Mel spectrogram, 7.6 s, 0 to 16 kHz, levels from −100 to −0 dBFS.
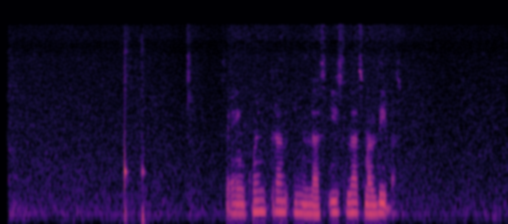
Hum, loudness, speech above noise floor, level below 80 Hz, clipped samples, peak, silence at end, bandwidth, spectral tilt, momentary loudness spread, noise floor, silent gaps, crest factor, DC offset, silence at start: none; -49 LUFS; 27 dB; -72 dBFS; under 0.1%; -24 dBFS; 0.2 s; 11.5 kHz; -6.5 dB/octave; 20 LU; -74 dBFS; none; 26 dB; under 0.1%; 0.15 s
